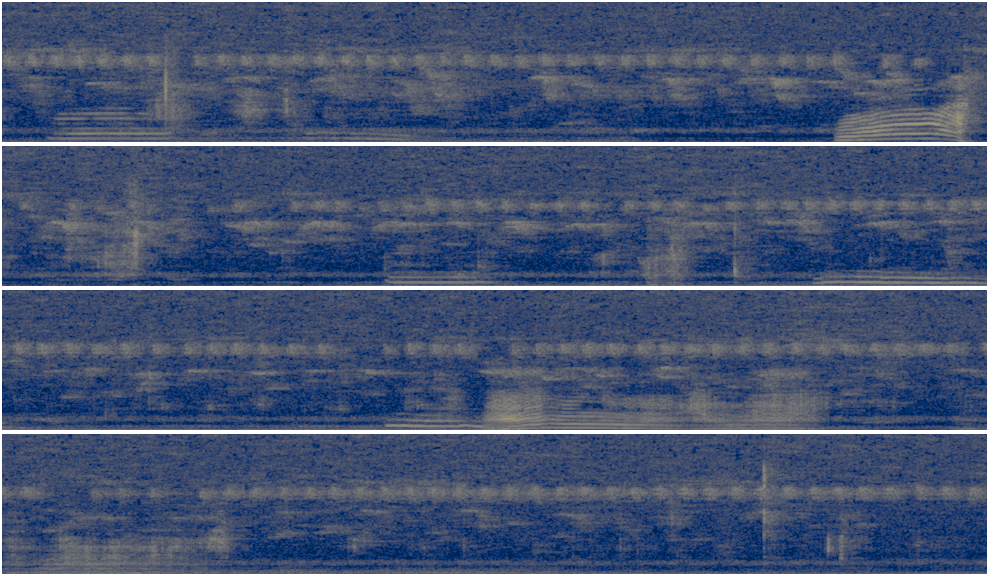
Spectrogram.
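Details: Ginger cat, chicken meat stuck in her teeth mid-meal, repeatedly voices short rising-falling meows and chirpy mews spread across the stretch, mixed with chewing clicks and a constant low electrical hum.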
